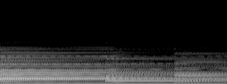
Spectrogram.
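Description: Background piano music: slow, held notes, moving to new chords about a second in and again near the end.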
